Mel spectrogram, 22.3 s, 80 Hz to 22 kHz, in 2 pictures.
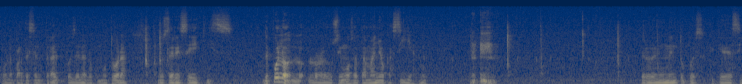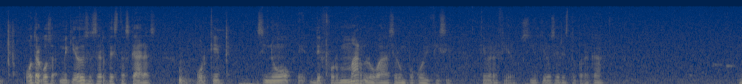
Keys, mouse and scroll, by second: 1.9-2.9 typing, 5.9 click, 6.3 middle click, 7.3-7.7 scroll up 1, 7.7 shift+middle click, 8.6 middle click, 9.0-9.3 scroll up 1, 9.4 shift+middle click, 10.0-11.0 shift+middle drag, 11.2 Tab, 12.3 right click, 12.8-13.9 middle drag, 14.0 middle click, 15.0 shift+right click, 15.5 shift+middle click, 16.9 middle click, 18.2 right click, 18.6 middle click, 19.2-20.4 drag, 20.5-22.2 middle drag.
